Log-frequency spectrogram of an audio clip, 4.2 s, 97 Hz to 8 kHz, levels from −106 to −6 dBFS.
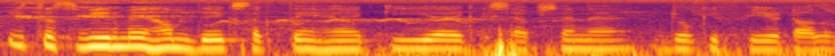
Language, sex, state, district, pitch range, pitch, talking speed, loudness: Hindi, male, Chandigarh, Chandigarh, 165-185 Hz, 175 Hz, 230 wpm, -20 LUFS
